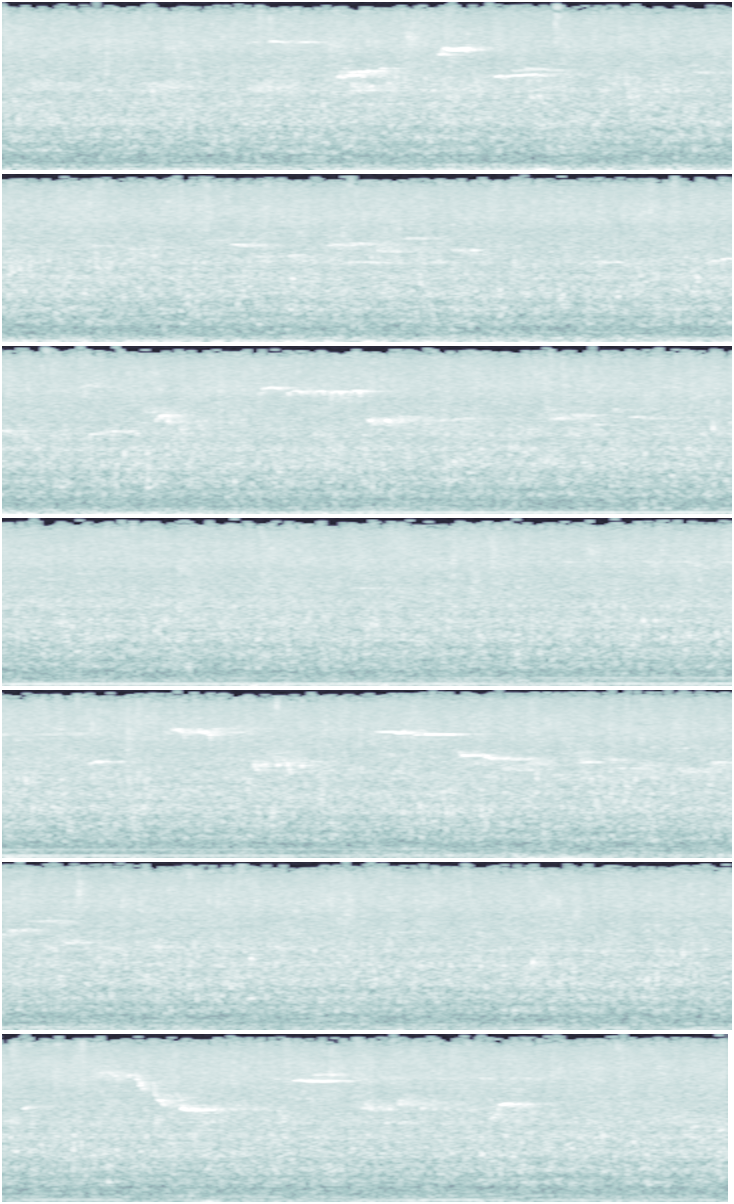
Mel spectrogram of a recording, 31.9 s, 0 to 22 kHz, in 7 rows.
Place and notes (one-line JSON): {"title": "Chastre, Belgique - Orne river", "date": "2016-06-19 18:45:00", "description": "The quiet Orne river, recorded in the woods near the town hall of the small city called Chastre.", "latitude": "50.61", "longitude": "4.64", "altitude": "130", "timezone": "Europe/Brussels"}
